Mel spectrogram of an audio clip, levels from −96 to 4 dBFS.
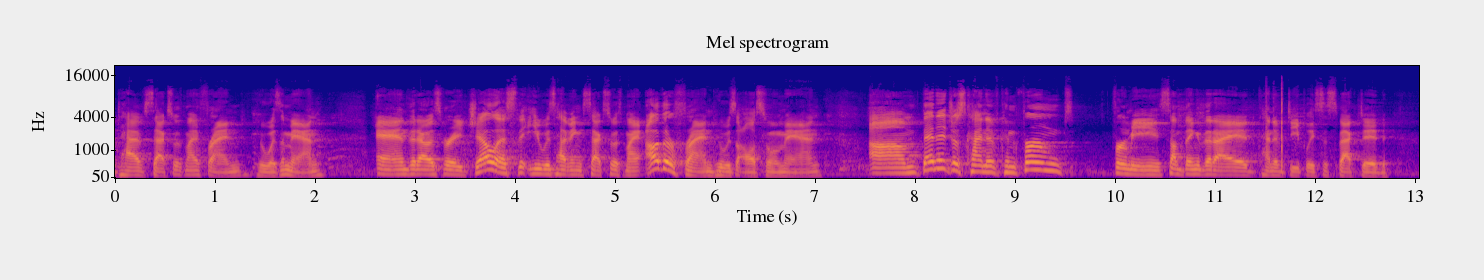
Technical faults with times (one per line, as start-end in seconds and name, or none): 11.50-11.68 cable scratch noise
